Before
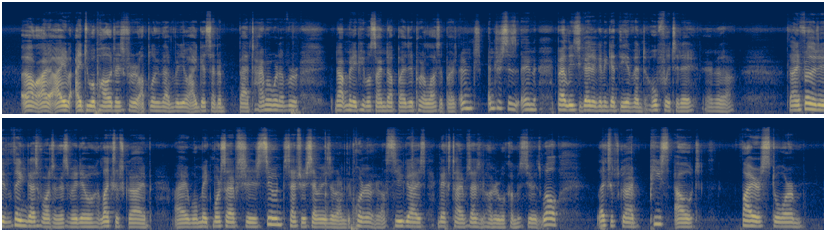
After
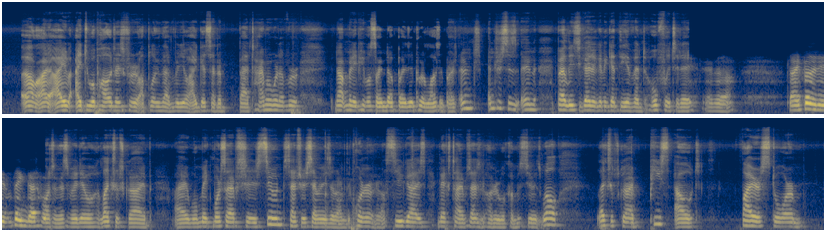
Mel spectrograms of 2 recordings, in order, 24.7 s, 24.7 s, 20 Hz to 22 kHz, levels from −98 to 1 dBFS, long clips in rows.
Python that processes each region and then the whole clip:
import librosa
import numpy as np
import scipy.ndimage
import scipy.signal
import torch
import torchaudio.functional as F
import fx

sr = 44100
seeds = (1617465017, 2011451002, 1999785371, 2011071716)

y = fx.chain(x, sr, fx.envelope_sharpen(power=1.5),
    fx.comb(ms=6.6, depth=0.85),
    fx.band_squash(depth_pct=70), at=(5.61, 6.69))
y = fx.chain(y, sr, fx.ellip_lowpass(hz=2500.0, order=4, stop_db=40),
    fx.small_body(hz=(430.0, 640.0, 1200.0), ring_ms=100, db=13), at=(10.3, 12.98))
y = fx.hum_notches(y, sr, base_hz=50, count=6)
y = fx.dynamic_eq(y, sr, hz=1700.0, q=4.3, threshold_db=-51.0, ratio=4.0, max_db=4)
y = F.gain(torch.from_numpy(y), 3.0).numpy()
